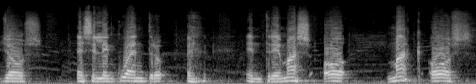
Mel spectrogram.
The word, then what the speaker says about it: Mac OS: Como decíamos anteriormente, Apple ha presentado oficialmente la próxima versión del Mac OS X. Se dice así, nunca lo supe. – Sí, es Mac OS.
